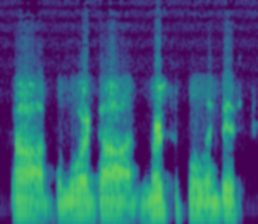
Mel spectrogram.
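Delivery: ordinary talk, nothing marked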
